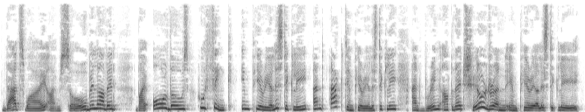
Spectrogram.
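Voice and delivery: put-on hammering old die-hard, sarcastic and emphatic; sarcastic tirade in character voice; vehement old ideologue. A narrator's reading. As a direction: pound each 'imperialistically' like a ranting old propagandist.

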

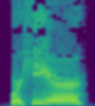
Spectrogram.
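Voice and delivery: high, loud call-out; yelled announcement. A narrator's reading. Zoe announcing their arrival from the foyer, yelling. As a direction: call through the house. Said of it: "she yells".

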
